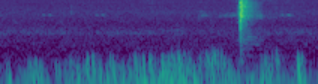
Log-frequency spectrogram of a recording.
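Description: Wind buffeting the microphone in uneven low gusts, with one brief, sharp high-pitched click or chirp about one and a half seconds in.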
